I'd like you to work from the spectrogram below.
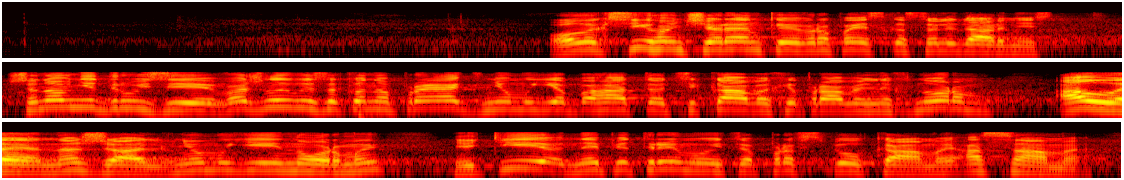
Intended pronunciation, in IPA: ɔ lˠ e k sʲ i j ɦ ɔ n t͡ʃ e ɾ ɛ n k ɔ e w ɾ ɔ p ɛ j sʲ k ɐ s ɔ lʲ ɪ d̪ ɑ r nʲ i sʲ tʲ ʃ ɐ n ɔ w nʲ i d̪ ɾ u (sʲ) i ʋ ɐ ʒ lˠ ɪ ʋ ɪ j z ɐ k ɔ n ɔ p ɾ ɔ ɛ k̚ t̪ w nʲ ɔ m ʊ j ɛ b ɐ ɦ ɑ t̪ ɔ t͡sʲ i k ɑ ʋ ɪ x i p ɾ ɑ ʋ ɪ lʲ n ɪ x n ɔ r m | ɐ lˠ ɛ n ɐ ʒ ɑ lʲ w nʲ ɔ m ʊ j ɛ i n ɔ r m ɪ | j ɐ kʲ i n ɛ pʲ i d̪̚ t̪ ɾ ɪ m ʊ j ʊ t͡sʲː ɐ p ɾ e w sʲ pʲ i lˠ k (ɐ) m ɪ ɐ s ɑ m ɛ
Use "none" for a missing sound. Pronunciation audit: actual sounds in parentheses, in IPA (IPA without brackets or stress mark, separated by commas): zʲ, ɑ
